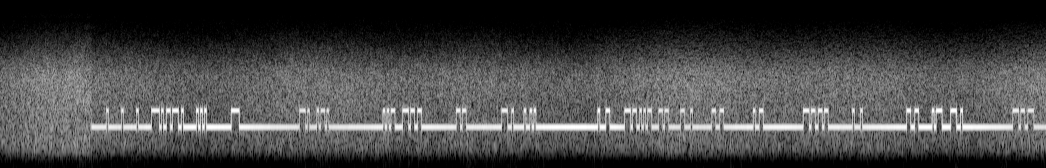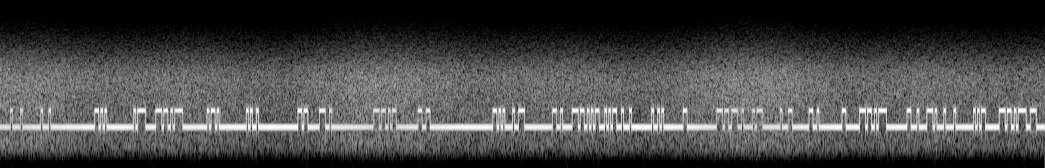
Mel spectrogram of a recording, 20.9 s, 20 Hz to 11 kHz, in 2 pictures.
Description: RTTY (50 baud, 450 Hz shift), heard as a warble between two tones, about 950 Hz centre, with radio static. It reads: YOHDS VLNJU SLCIW LQIZN MKQRE EDFLN BIRAP SSQJV NZUPV ECHKS …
